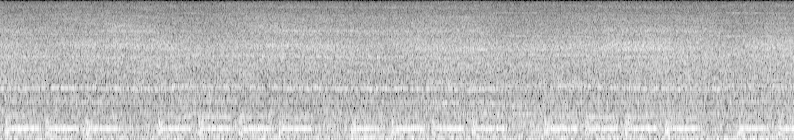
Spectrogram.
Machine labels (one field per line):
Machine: slide rail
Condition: normal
